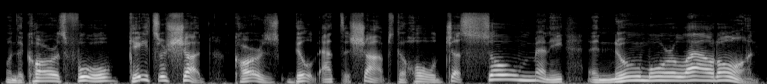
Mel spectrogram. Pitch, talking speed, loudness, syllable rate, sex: 145 Hz, 170 wpm, -17 LUFS, 4.0 syllables/s, male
